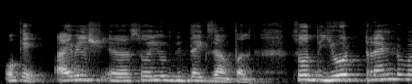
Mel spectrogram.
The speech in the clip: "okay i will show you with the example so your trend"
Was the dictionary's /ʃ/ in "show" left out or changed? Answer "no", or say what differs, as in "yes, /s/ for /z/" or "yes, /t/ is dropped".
yes, /s/ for /ʃ/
